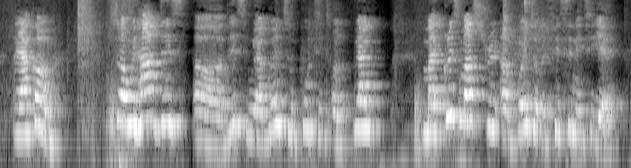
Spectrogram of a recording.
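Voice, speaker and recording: A woman speaks at a high pitch with lively intonation and big swings in loudness. The room echo is audible, and there is noticeable background noise. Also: moderate pace. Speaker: lifestyle vlogger. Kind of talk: casual vlog chat.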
